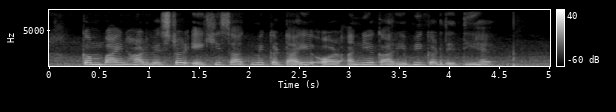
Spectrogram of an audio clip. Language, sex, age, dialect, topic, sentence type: Hindi, female, 36-40, Marwari Dhudhari, agriculture, statement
